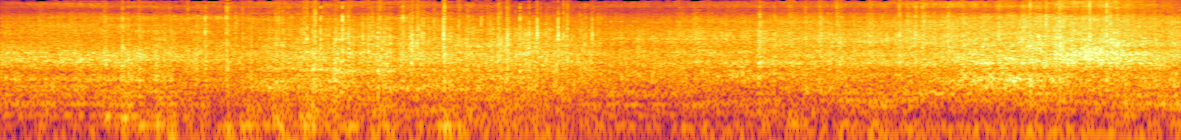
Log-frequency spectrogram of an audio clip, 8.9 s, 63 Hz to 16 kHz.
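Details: Old Tri-ang R52 Jinty 0-6-0 tank model locomotive on layout after repair (motor insulating sleeve replaced, cleaned and oiled; previously dead): even clickety rhythm around three beats a second, steady motor hum, no stalling or surging; runs well.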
